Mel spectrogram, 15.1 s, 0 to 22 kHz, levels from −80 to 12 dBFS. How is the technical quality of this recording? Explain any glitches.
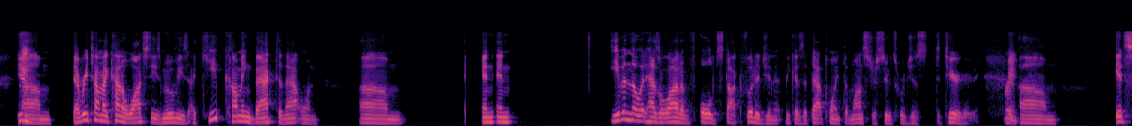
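The recording has one glitch around the 6-second mark: a brief dropout followed by a rushed stretch of speech. Throughout, the speech has nothing above 8 kHz, which fits a call codec such as G.722 at 64 kbps.

Playback stall, 6.20 to 6.44 s: The player likely ran short of buffered data or had its processing thread held up, so it had nothing to send to the output. The speech breaks off mid-flow into about 0.22 s of silence, then resumes. The gap is long enough to hear as a hiccup in the delivery.

Time-compressed catch-up, 6.44 to 6.88 s: Having fallen behind during the stall, the player works off its backlog by cutting out small slices of audio and cross-fading the remaining pieces together. For this stretch the speech runs at roughly 1.5 times normal speed but keeps its pitch. It sounds hurried before settling back to its normal pace.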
